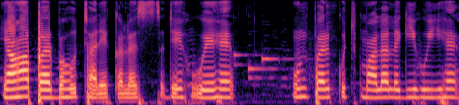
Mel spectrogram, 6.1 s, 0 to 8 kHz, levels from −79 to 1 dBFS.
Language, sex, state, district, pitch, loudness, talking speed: Hindi, male, Rajasthan, Jaipur, 225 Hz, -14 LUFS, 145 wpm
